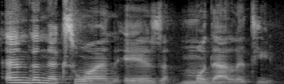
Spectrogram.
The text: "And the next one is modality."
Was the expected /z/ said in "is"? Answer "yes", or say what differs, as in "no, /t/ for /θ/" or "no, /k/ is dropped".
yes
